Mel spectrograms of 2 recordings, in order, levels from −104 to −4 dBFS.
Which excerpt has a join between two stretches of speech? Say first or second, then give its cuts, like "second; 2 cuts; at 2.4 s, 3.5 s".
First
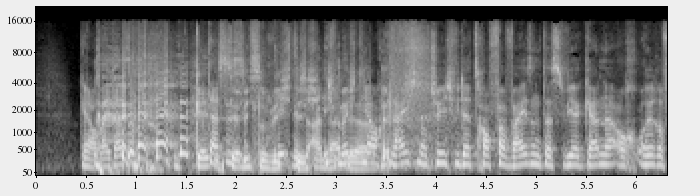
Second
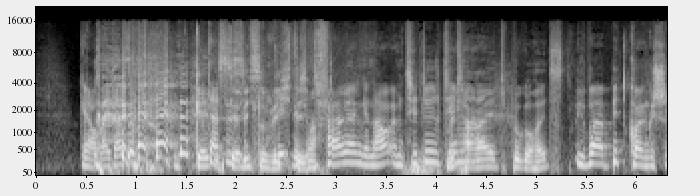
second; 1 cut; at 2.7 s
